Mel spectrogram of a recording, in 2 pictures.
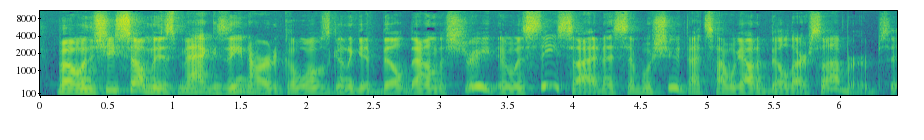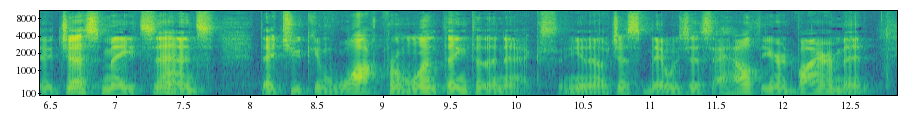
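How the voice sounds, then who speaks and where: In a plain, everyday voice, a man talks at a fairly quick pace and medium pitch with ordinary pitch variation and hardly any pauses. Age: 60s. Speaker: architect and urban planner. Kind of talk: casual interview.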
